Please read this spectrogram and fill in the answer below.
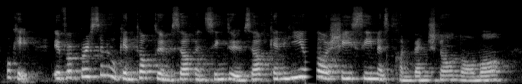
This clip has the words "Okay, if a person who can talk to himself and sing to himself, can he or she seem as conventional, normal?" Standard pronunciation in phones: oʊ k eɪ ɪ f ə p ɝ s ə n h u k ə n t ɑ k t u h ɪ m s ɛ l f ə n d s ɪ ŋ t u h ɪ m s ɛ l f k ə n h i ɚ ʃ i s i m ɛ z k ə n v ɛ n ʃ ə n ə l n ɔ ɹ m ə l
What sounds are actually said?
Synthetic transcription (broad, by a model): oʊ k eɪ ɪ f ə p ɝ s ə n h u k ə n t ɑ k t u h ɪ m s ɛ l f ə n s ɪ ŋ t u h ɪ m s ɛ l f k ə n h i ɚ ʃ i s i m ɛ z k ə n v ɛ n ʃ ə n ə l n ɔ m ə l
